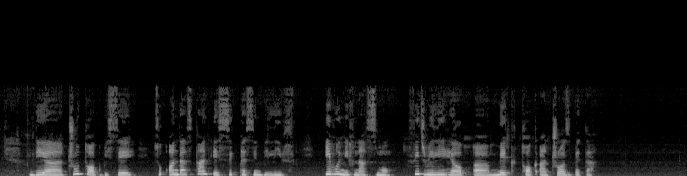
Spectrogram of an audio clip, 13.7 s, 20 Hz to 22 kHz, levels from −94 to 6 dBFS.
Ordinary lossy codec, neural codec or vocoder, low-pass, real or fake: MP3, 48 kbps; vocoder, 44.1 kHz, 128 mel bands every 256 samples, BigVGAN v2; 19.8 kHz; fake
